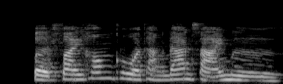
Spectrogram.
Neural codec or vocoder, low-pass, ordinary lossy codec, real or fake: codec, 16 kHz, 16 kbps, FreqCodec, larger model; 7.2 kHz; none; fake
